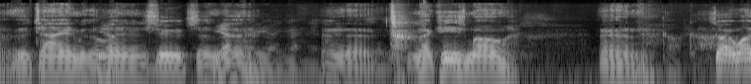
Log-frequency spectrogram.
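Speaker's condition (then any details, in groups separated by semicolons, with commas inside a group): Parkinson's; worsening, often debilitating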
